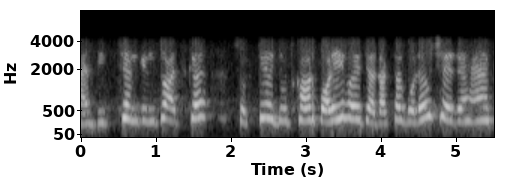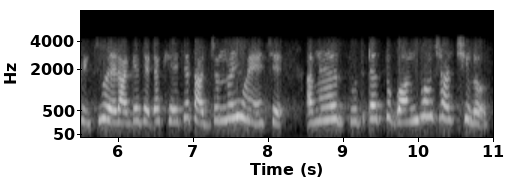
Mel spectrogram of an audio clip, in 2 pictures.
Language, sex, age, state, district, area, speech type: Bengali, female, 18-30, West Bengal, Purba Bardhaman, urban, conversation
